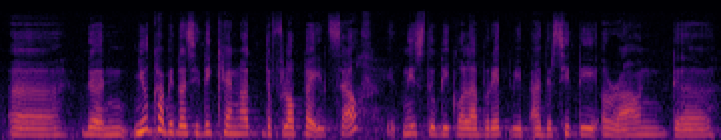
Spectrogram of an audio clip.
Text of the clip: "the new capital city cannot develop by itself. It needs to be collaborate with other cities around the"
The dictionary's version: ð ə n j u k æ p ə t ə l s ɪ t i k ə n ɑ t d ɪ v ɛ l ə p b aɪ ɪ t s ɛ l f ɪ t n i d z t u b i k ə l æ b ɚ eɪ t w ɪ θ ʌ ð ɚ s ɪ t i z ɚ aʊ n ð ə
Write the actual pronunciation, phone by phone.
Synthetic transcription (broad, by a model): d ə n j u k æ p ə t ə l s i t i k ə n ɑ t d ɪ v l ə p b aɪ ɪ t s ɛ l f ɪ t n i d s t u b i k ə l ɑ b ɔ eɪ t w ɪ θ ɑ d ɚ s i t i ɚ aʊ n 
